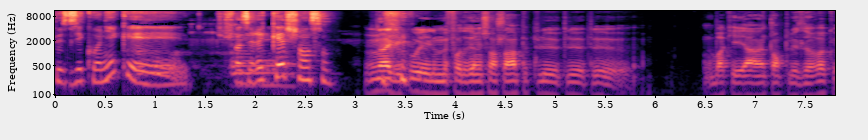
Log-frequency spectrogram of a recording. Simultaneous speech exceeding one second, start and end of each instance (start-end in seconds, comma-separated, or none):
none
